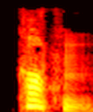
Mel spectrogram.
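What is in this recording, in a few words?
"cotton", British English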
